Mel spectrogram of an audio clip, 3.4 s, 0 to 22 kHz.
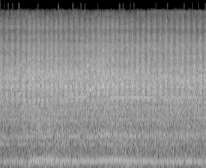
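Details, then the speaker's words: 1974 AMC Hornet abandoned 31 years, idling on fresh fuel: a steady idle carries a quick, even ticking chatter, roughly a dozen light taps a second. Noisy valvetrain that has not quieted down yet. "I sure am hoping this M motor quits chattering so much."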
